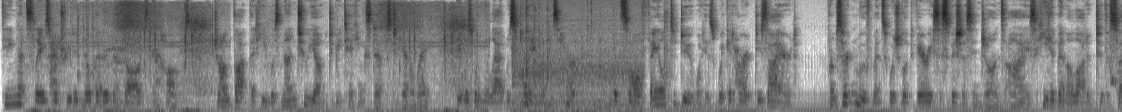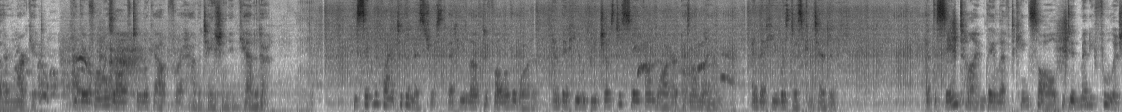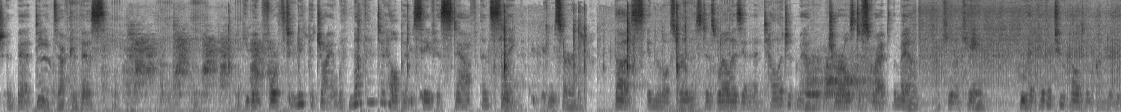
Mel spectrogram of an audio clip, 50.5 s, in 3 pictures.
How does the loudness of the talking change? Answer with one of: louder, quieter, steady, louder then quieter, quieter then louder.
steady.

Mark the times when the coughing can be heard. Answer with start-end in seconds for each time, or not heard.
17.9-18.6, 34.2-34.7.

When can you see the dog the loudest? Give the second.
46 s.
